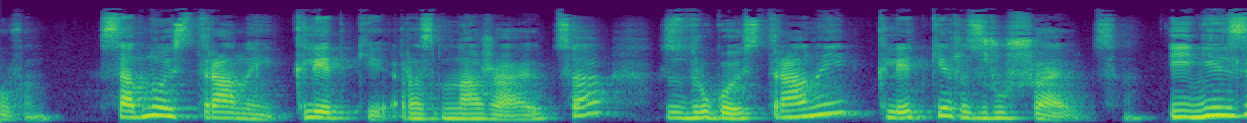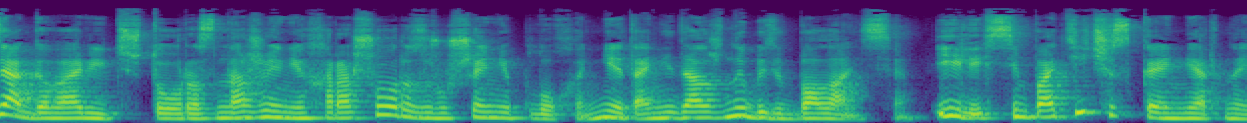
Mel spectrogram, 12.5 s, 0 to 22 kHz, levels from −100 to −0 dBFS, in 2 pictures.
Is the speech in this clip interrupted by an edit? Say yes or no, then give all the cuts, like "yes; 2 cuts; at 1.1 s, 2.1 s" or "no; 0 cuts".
yes; 1 cut; at 5.7 s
